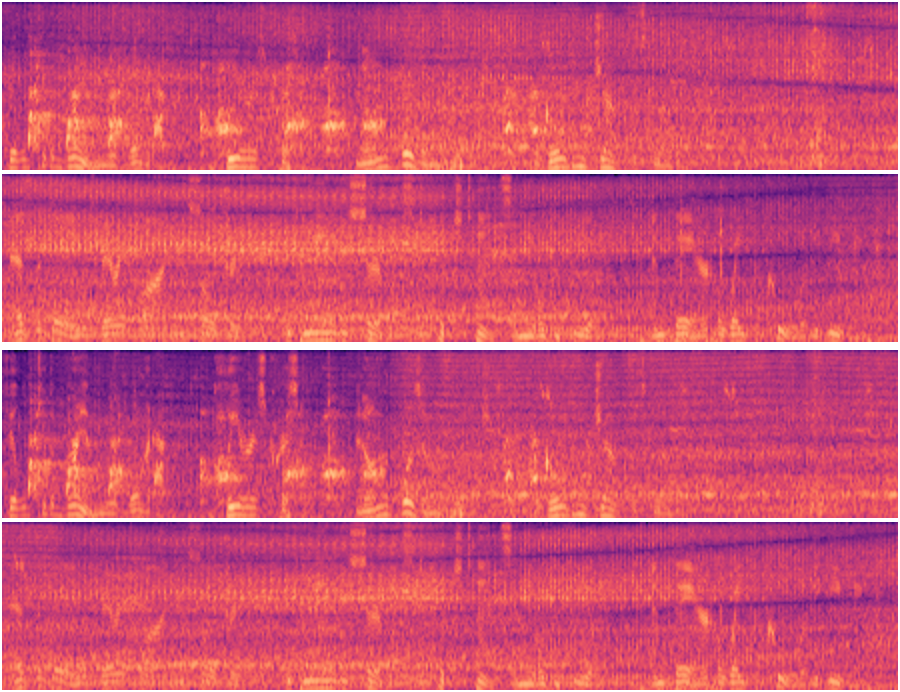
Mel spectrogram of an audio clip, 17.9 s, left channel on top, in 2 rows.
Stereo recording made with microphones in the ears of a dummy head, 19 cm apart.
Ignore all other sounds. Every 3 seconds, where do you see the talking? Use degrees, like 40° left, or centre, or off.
50° right, 40° right, 10° left, 20° left, 10° right, 40° right.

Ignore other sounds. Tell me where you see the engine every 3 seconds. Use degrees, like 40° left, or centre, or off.
70° left, 60° left, 50° left, 20° left, 10° right, 40° right.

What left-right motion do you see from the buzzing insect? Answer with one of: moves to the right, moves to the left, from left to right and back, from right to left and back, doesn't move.
from left to right and back.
